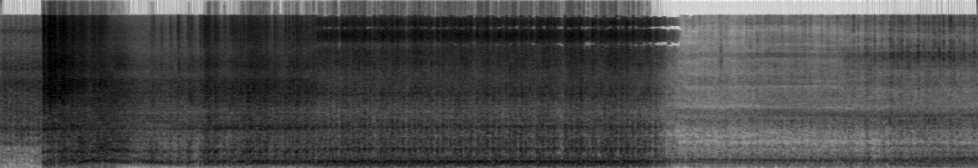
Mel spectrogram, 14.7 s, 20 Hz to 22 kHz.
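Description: Twin-turbocharged 7.3-litre Ford Godzilla V8 running loudly and steadily. About ten seconds in, the sound cuts to the engine running much more quietly.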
